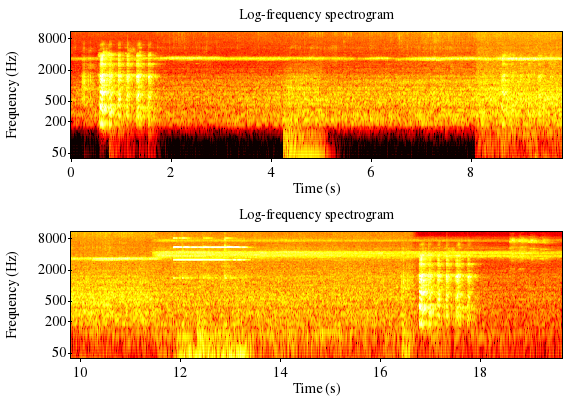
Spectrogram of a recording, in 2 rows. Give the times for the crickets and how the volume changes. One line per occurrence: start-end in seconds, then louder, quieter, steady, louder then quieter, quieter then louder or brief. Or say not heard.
0.0-19.6 louder then quieter.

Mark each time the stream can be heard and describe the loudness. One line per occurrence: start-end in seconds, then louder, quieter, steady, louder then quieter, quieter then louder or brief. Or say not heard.
8.1-19.6 quieter.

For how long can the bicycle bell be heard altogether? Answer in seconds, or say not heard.
2 s.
